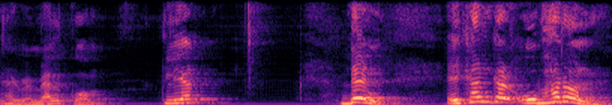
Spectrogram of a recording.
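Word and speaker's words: Malcolm: ছিল পুত্র তার যে নাম ছিল সেটা হল ম্যালকম কলম হবে না কম হবে ঠিক আছে এলটা সাইলেন্ট থাকবে ম্যালকম ক্লিয়ার এখানকার ওভারল যে স্টোরিটা স্টোরি যে এন্ড দেয় মানে যে শেষ করেছে তার নাম হলো ম্যাকডাফ।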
